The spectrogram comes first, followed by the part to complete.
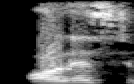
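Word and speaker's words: honest: আবার এখানে অনেস্ট ম্যান, এই যে ম্যানটা হচ্ছে আমাদের নাউন, অনেস্ট শব্দটা হচ্ছে অ্যাডজেক্টিভ। তাহলে অনেস্ট ম্যান এর পূর্বে অ্যান বসাচ্ছি কারণ এইচটা উচ্চারণ দিচ্ছে কার মতো, ভাওয়ালের মতো।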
